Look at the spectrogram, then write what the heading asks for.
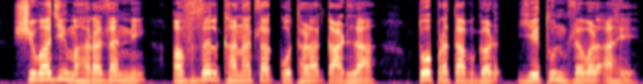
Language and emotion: Marathi, neutral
